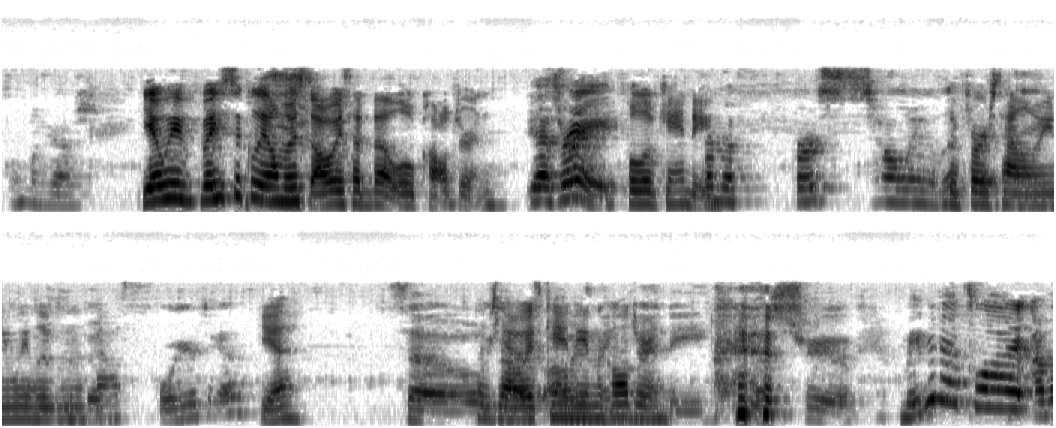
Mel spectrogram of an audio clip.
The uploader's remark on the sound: Excuse the audio this week. We're working on getting a better program for recording while we're together.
